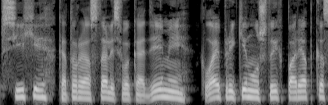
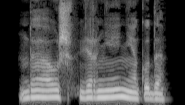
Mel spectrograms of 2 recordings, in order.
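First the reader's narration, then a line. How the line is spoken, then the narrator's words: Gloomy remark. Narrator (Russian): мрачно заметил Джордан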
